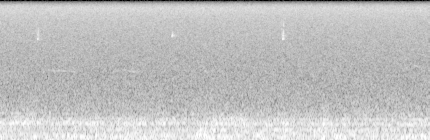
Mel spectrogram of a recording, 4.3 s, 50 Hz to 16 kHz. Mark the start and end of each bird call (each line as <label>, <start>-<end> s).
Dark-eyed Junco (Junco hyemalis), 0.4-0.5 s
Clark's Nutcracker (Nucifraga columbiana), 0.5-1.5 s
Dark-eyed Junco (Junco hyemalis), 1.7-1.8 s
Dark-eyed Junco (Junco hyemalis), 2.8-2.9 s
Clark's Nutcracker (Nucifraga columbiana), 3.9-4.3 s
